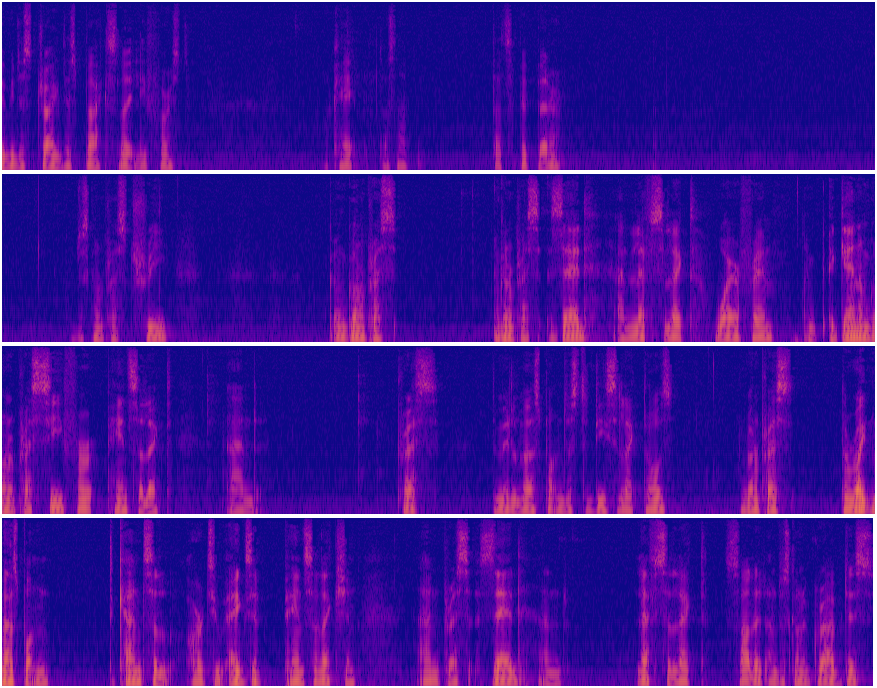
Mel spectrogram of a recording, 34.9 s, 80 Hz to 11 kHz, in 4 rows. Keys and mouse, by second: 4.0 ctrl+z, 15.7 KP_3, 18.0 x, 19.9 z, 21.2 z, 23.2 c, 25.6 c.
